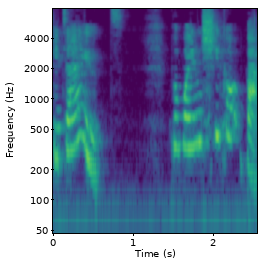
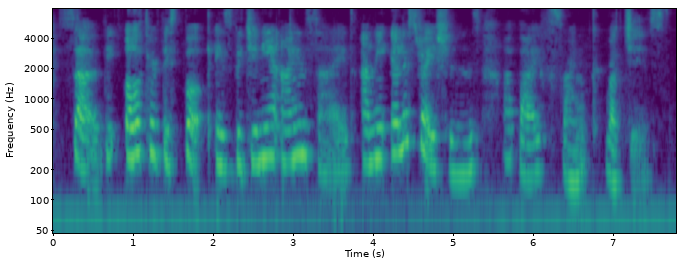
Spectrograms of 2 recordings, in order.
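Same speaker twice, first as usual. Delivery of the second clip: ordinary delivery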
